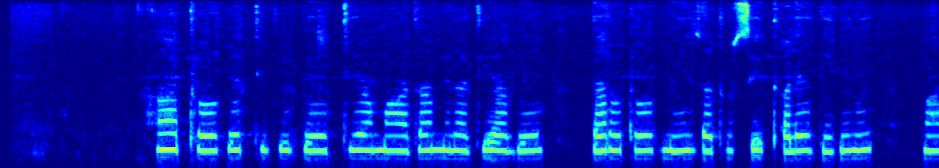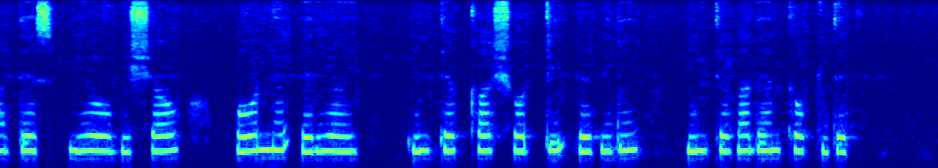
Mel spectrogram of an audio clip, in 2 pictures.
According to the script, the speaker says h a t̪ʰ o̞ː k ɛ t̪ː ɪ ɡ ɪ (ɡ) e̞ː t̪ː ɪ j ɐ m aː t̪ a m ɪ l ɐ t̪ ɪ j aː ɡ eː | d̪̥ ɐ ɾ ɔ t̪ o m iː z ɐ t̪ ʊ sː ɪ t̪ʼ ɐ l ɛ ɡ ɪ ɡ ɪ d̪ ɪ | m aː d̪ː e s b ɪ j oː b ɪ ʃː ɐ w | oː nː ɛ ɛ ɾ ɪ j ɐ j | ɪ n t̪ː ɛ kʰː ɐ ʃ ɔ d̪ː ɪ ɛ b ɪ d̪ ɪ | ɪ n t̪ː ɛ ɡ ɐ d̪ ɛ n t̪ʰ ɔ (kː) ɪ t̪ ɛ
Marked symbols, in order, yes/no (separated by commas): no, yes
